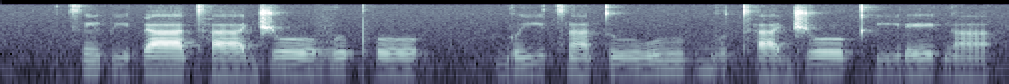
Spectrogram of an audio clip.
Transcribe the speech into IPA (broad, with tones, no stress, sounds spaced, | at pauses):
t͡s ĩ˦ p i˨ ɗ aː˦ tʰ aː˨ d͡ʒ oː˦˨ v ʊ˦ pʰ o˦ | ɡʷ iː˨˦ t͡s ã˨ t uː˨ w uː˦ ɡ͡b u˦ tʰ a˨ d͡ʒ oː˦ kʰ i˨ ɾ eː˦ ɡ ã˨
